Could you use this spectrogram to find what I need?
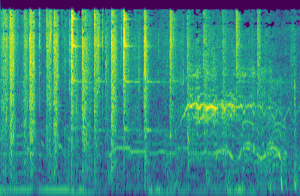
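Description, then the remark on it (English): An Arabian horse lets out a long, wavering whinny while its hooves clip-clop steadily at a horse competition in a rural area outside Nazareth, the sharp, evenly spaced clops running through the whole stretch. “People in this part of the world have been breeding Arabian horses for thousands of years.”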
